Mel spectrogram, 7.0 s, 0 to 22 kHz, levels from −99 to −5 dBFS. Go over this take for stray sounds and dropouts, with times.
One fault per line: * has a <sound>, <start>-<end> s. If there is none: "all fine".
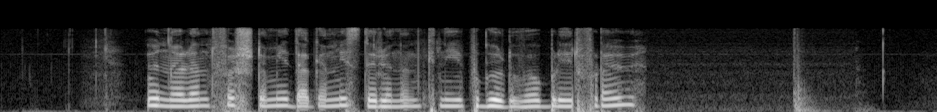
* has a thud, 5.9-6.3 s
